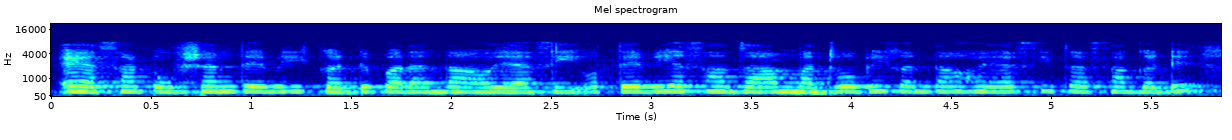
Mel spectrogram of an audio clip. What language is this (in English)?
Sindhi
